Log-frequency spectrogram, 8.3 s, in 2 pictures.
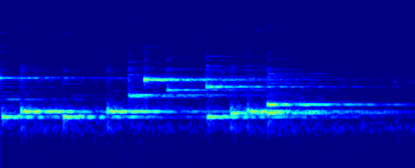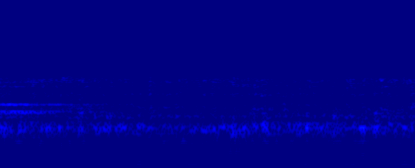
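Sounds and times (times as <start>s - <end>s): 
music box at double time with reverb: 0.0s - 4.2s.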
